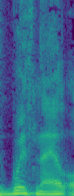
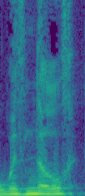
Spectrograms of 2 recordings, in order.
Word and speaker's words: Withnail: Grant, who is Withnail or Withnull, depending on how you want to pronounce it.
